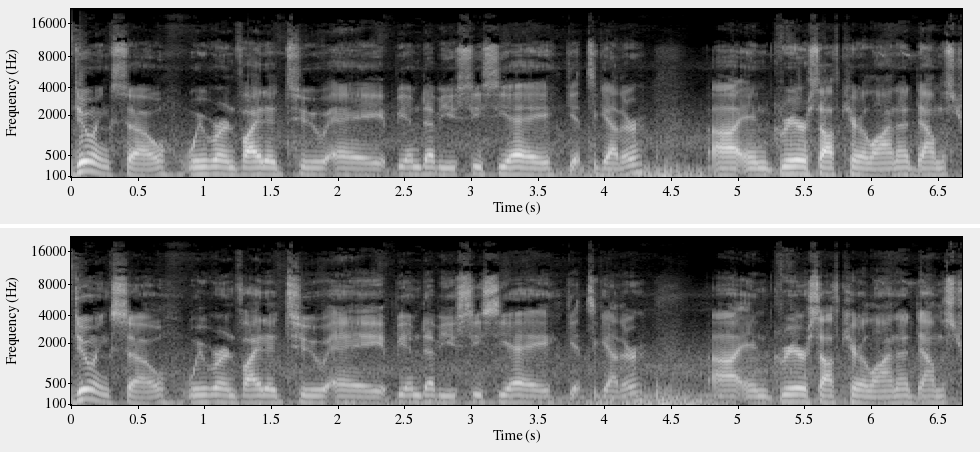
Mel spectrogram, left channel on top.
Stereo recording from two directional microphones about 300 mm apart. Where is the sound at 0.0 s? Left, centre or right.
Centre.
